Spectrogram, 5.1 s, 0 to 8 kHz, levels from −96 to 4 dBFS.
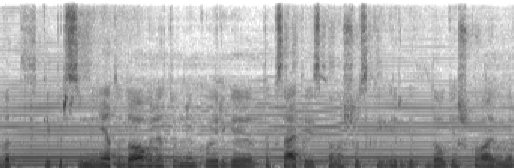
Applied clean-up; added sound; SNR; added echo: none; Bowed string instrument; 11 dB; reverberation time 1.4 s.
